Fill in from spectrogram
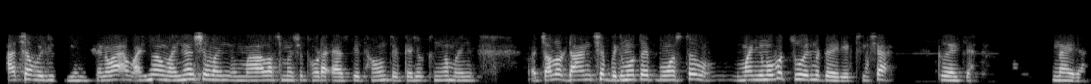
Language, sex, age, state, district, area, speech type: Kashmiri, male, 18-30, Jammu and Kashmir, Srinagar, urban, conversation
